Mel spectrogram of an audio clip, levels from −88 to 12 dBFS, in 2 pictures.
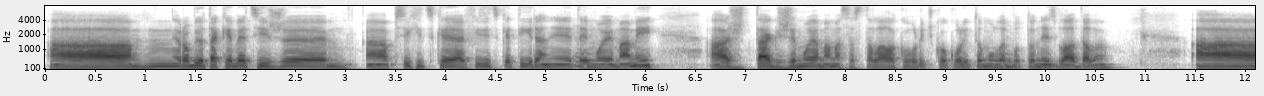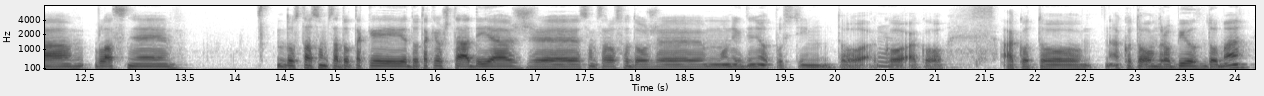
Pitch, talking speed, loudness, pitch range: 95 Hz, 130 wpm, -20 LUFS, 95-105 Hz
